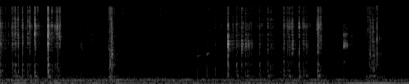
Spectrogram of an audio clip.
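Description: A metal cutter blade scrapes and shaves the face of a small, solid, dry, rectangular orange retro soap bar held in the fingers, peeling it into curls. Crisp, bright scratchy bursts come in irregular strokes, each dry and quick with no ring, between quiet pauses.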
